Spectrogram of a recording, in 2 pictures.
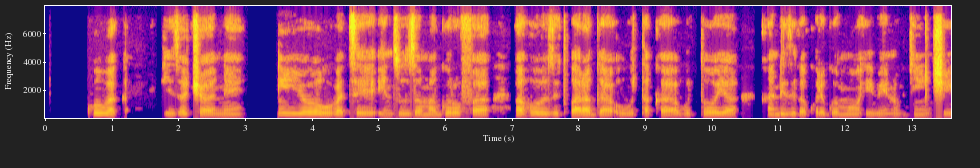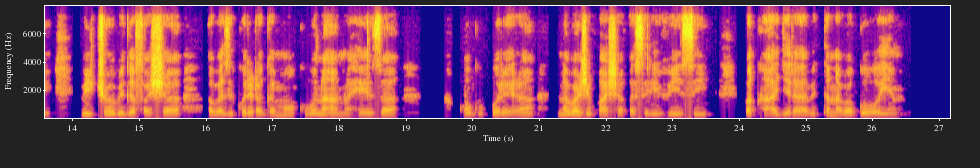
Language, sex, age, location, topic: Kinyarwanda, male, 50+, Musanze, government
